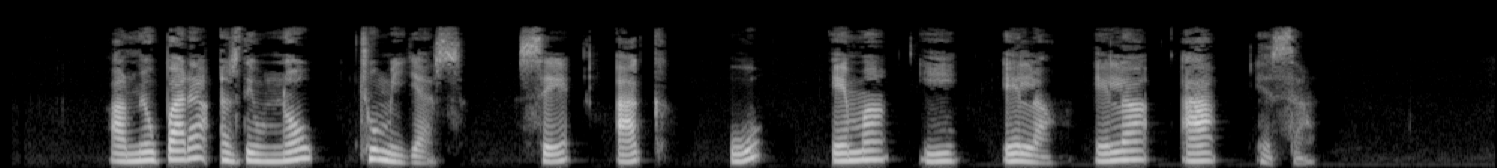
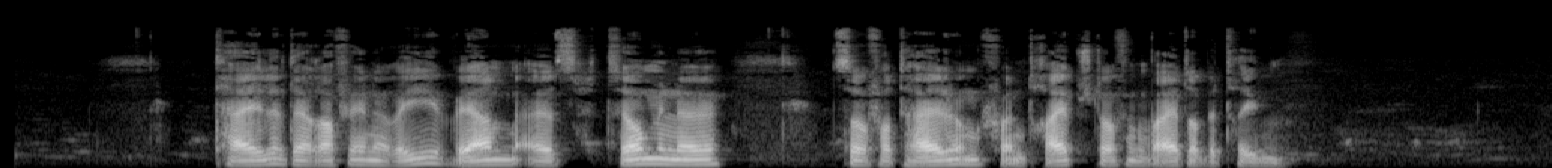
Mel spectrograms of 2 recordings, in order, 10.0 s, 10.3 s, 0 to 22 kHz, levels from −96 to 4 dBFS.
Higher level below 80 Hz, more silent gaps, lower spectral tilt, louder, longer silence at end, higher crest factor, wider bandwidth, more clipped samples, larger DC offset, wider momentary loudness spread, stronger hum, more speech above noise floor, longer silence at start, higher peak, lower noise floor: second, -72 dBFS vs -58 dBFS; neither; about the same, -5 dB/octave vs -6 dB/octave; about the same, -23 LUFS vs -23 LUFS; second, 1.25 s vs 1.8 s; about the same, 22 dB vs 22 dB; about the same, 11.5 kHz vs 11 kHz; neither; neither; about the same, 13 LU vs 12 LU; neither; first, 55 dB vs 48 dB; second, 0.75 s vs 1.45 s; about the same, -2 dBFS vs -2 dBFS; first, -76 dBFS vs -71 dBFS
